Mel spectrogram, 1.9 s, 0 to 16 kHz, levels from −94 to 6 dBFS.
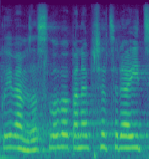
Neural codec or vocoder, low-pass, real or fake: none; 14.4 kHz; real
